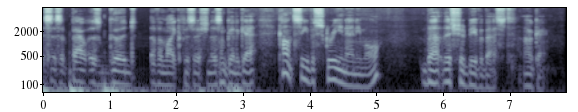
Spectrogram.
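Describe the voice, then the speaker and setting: A man speaks quietly at a moderate pace with a very deep, low pitch and vocal fry. His pitch swings very widely. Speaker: manga reaction streamer. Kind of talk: live stream reading and reacting to manga. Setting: home streaming setup. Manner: soft-spoken.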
